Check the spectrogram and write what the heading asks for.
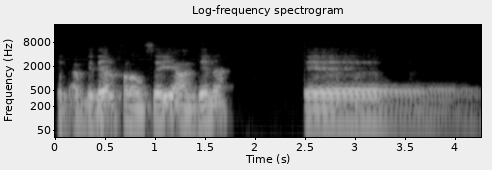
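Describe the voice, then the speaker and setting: A man with an Egyptian Arabic accent teaching a French lesson, saying each letter slowly and repeating it. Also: low voice, narrow, tinny audio. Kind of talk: spoken language lesson.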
